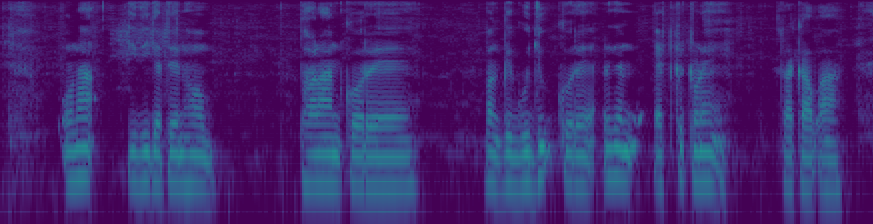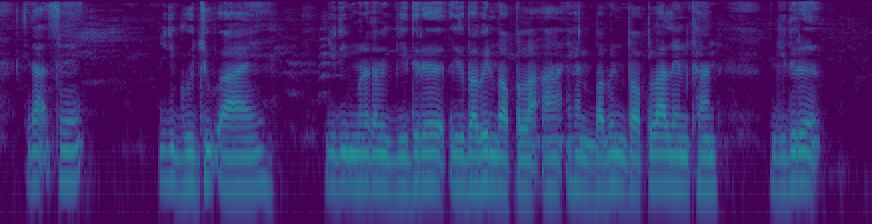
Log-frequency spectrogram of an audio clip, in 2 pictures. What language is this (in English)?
Santali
